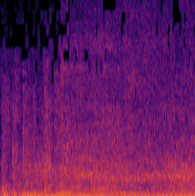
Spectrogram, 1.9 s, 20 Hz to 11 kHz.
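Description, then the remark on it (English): Engines of Genesis G70 luxury cars roar in a steady, loud, continuous rush, with a deep low rumble and broad noise as the separate cars race each other around a racetrack. No voices. “They're out on a racetrack and they're each in their own separate cars and they're racing.”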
